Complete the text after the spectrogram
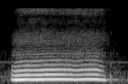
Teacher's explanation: Agora faço o mesmo com som de V longo. A vibração parece claramente porque o V ele é um som sonoro. É a mesma posição de lábios, mesma saída de ar.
